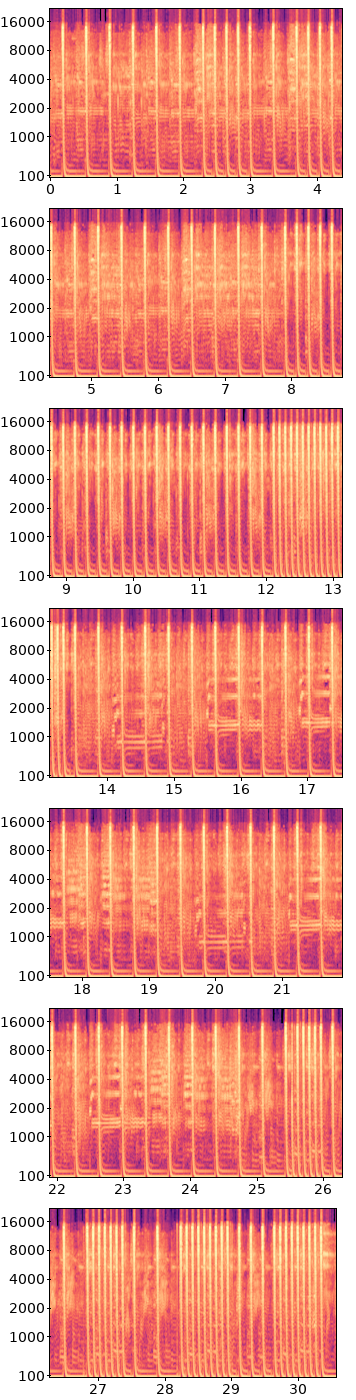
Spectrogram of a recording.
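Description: Loud Indian DJ 'hard vibration' remix: electronic dance music with a constant deep bass and fast, driving beats, broken by rapid drum rolls around the middle and again near the end.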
